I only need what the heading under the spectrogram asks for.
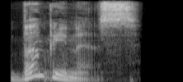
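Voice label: "bumpiness", British English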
